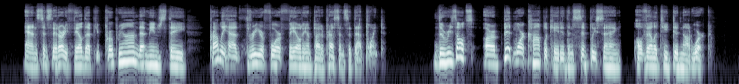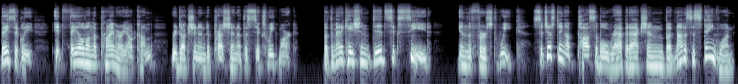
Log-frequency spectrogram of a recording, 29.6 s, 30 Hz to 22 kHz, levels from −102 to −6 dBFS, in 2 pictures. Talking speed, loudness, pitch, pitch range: 140 wpm, -20 LUFS, 135 Hz, 115-175 Hz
